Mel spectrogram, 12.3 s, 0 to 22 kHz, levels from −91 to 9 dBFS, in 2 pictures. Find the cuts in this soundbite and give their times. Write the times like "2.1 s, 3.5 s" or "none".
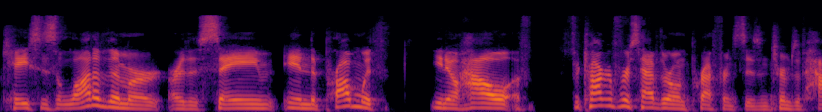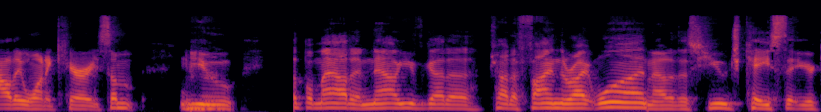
7.6 s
